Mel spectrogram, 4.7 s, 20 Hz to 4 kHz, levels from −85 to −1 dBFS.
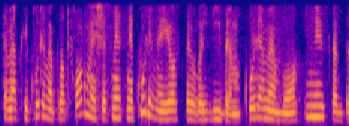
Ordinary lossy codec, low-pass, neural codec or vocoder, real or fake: AAC, 24 kbps; 3.6 kHz; none; real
